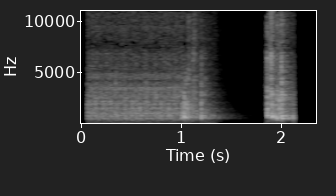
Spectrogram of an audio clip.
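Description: Cassette deck starting up: a steady tape hiss with a couple of mechanical clicks about a second in, cutting off suddenly, then a short burst of noise near the end.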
